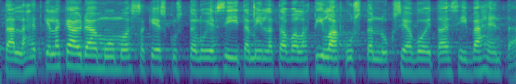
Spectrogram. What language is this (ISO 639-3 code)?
fin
